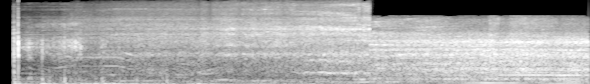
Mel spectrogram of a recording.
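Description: A rally car's engine approaching and getting louder from about three seconds in, its note fairly steady. Before that there is a knock from the camera being handled at the very start, then background noise with voices.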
